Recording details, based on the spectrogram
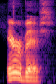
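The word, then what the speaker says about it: Aurebesh: ar I can't say it uh sorry Arab arabes there we go arabes it was in arabes and it's spelled out when he translated because they have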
